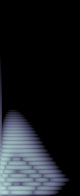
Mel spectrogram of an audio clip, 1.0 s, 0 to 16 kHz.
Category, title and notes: Instrument samples > Synths / Electronic
DUCKPLUCK 1 Eb
bass, additive-synthesis, fm-synthesis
